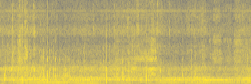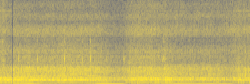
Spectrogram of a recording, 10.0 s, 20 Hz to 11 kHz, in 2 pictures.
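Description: Lada Niva engine revving up and down as the 4x4 pushes through deep mud, its pitch rising and falling several times and settling lower near the end.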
